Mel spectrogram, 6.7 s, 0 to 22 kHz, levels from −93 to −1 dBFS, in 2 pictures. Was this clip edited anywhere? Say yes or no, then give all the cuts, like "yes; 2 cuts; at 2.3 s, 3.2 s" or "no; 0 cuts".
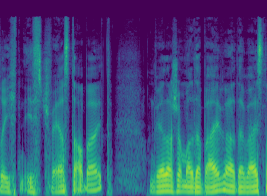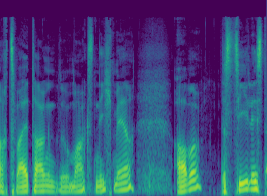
yes; 2 cuts; at 4.0 s, 5.5 s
